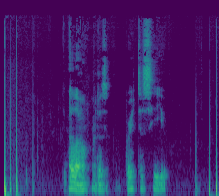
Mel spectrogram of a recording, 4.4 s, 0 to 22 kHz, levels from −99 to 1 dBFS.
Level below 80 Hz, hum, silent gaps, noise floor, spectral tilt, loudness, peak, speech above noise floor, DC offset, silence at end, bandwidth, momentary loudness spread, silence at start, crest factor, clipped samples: -50 dBFS; none; none; -79 dBFS; -5 dB/octave; -37 LUFS; -14 dBFS; 44 dB; under 0.1%; 0.05 s; 16.5 kHz; 17 LU; 0.05 s; 24 dB; under 0.1%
